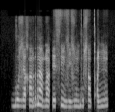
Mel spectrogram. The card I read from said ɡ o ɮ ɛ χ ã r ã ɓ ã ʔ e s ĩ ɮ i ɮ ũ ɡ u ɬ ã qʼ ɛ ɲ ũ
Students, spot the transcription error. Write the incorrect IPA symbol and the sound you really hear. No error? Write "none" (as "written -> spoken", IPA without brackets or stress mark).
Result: none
